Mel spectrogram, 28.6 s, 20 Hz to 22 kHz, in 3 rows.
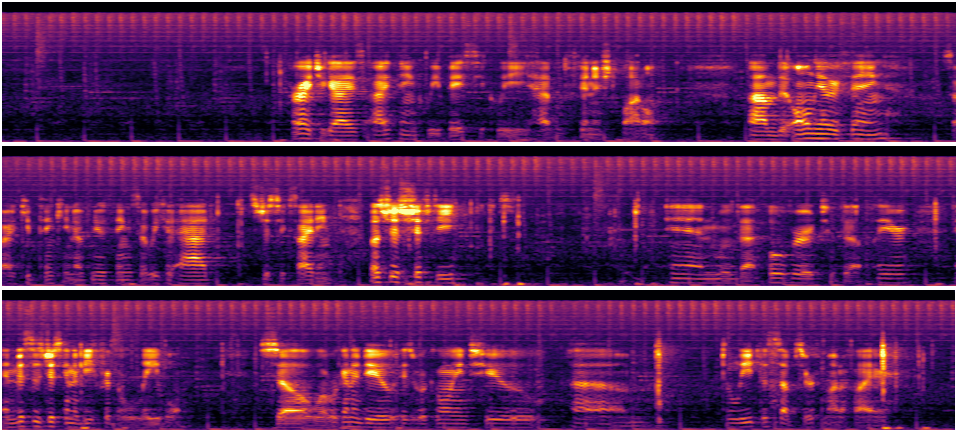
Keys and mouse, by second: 6.9-8.6 drag, 9.1-10.2 middle drag, 13.2 shift+d, 15.0 m, 18.4-19.2 middle drag, 25.7 click, 26.4 middle click, 27.0 Tab, 27.2-28.6 drag.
